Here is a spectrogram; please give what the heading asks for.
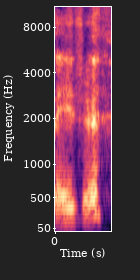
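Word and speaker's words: A'ja: It's Asia.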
